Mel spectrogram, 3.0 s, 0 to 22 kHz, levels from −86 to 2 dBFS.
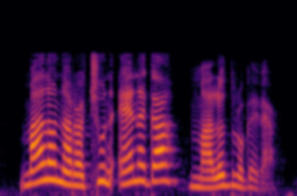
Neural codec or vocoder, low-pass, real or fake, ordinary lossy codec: codec, 16 kHz, 1 kbps, X-Codec, HuBERT features, trained on LibriSpeech; 7.2 kHz; fake; none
